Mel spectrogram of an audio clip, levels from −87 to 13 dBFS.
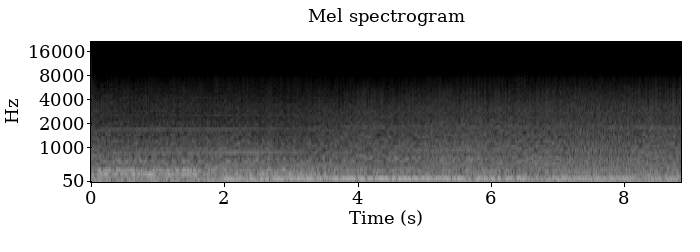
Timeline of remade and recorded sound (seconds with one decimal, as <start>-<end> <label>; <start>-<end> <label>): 0.0-7.1 remade; 7.1-8.1 recorded; 8.1-8.9 remade

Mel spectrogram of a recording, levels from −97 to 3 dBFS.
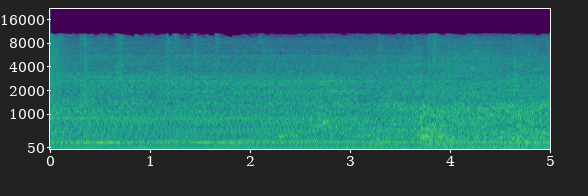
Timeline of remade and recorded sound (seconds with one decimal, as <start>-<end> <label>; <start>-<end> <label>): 0.0-5.0 recorded

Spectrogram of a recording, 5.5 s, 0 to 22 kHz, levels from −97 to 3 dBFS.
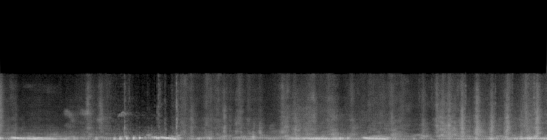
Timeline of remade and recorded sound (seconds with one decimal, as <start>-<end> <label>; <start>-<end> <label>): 0.0-1.1 remade; 1.1-1.8 recorded; 1.8-5.5 remade

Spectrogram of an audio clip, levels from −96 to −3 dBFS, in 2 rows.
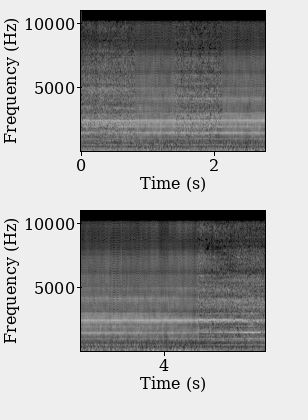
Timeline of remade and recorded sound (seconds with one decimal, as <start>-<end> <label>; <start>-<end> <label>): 0.0-0.8 recorded; 0.8-1.4 remade; 1.4-2.1 recorded; 2.1-4.5 remade; 4.5-5.5 recorded

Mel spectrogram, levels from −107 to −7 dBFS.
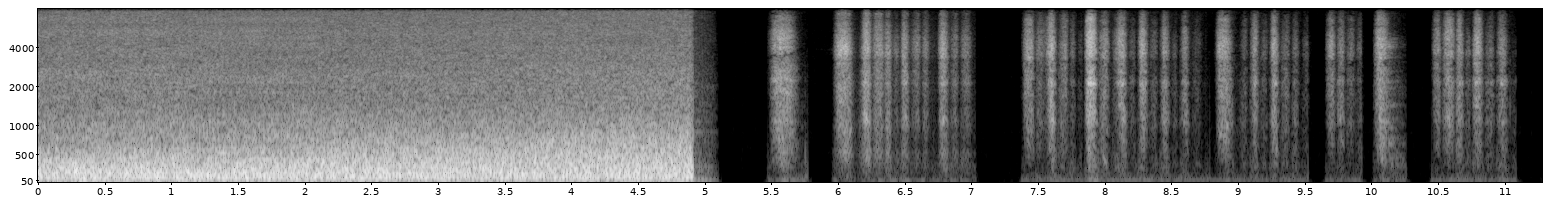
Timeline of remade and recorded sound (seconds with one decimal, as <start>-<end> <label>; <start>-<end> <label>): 0.0-1.2 recorded; 1.2-2.1 remade; 2.1-5.8 recorded; 5.8-7.2 remade; 7.2-11.3 recorded

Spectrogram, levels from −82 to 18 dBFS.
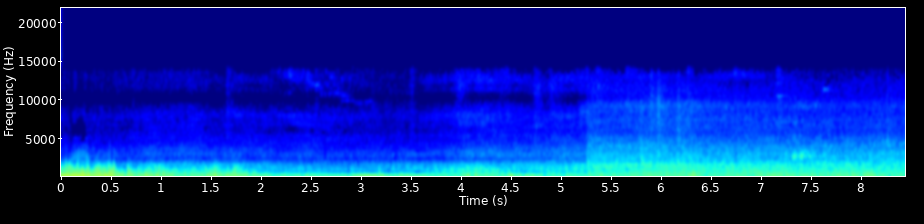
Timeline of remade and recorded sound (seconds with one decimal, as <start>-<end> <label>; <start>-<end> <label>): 0.0-1.5 recorded; 1.5-2.5 remade; 2.5-3.1 recorded; 3.1-7.1 remade; 7.1-8.4 recorded

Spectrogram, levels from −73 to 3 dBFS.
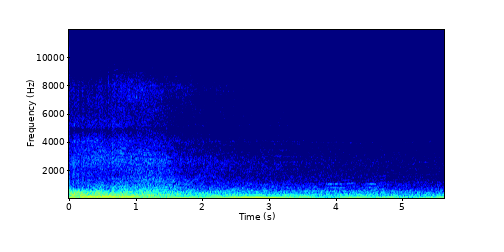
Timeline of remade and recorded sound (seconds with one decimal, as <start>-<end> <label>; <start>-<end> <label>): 0.0-0.9 remade; 0.9-4.3 recorded; 4.3-5.6 remade

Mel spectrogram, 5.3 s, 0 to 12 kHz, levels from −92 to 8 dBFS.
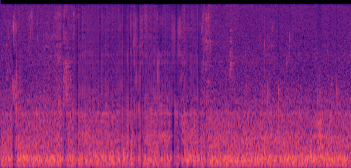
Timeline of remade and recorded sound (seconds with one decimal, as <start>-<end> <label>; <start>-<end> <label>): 0.0-1.1 recorded; 1.1-3.0 remade; 3.0-5.3 recorded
